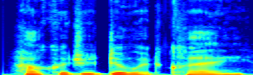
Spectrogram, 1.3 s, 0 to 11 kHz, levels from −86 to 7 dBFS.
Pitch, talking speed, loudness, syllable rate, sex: 150 Hz, 285 wpm, -16 LUFS, 5.8 syllables/s, male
